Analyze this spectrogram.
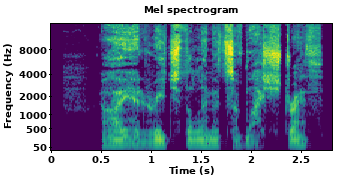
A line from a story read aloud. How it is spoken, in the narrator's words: he muttered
